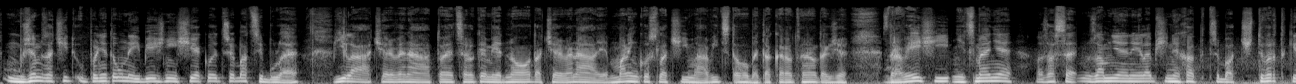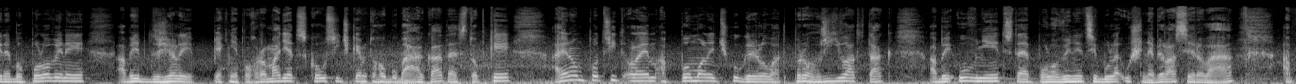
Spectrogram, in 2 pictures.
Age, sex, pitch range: 30-49, male, 115-145 Hz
